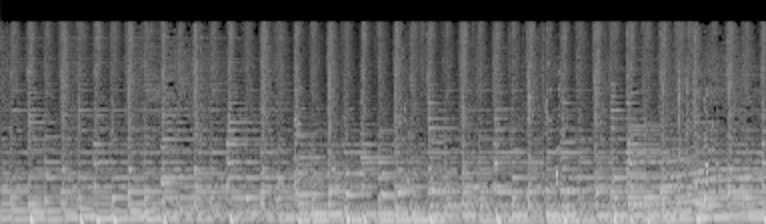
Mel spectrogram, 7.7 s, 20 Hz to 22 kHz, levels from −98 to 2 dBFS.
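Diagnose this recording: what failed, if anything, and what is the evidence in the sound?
Short chirps and squeaky noise bursts cut in at 1.93 to 1.99 s, 2.93 to 2.98 s, 4.04 to 4.08 s, 5.43 to 5.59 s and 7.03 to 7.18 s, the loudest near -10 dBFS. This is a codec-stage failure, a corrupt frame decoded: flipped bits in compressed frames were played rather than concealed, so misread gains and codes threw energy into the wrong frequencies. Each burst lasts a few frames, longest in the last two events.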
